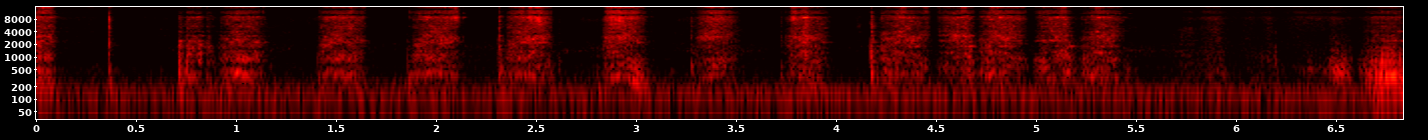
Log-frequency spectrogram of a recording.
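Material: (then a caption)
Keratin horn. A large flat steel rasp is pushed in long strokes across the sole and wall of a freshly trimmed horse hoof of solid keratin horn, held between leather-chapped knees. Eleven dry, scratchy rasping strokes sound in steady rhythm, each a gritty broadband scrape with a bright edge, over a low background hum.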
